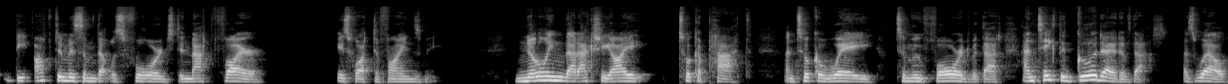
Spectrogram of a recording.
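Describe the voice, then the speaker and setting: A man presenting a live career-coaching session, talking earnestly and directly to job seekers with a lot of repetition. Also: a little high. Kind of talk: motivational live session talk.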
